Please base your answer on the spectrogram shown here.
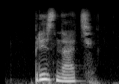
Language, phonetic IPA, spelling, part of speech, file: Russian, [prʲɪzˈnatʲ], признать, verb, Ru-признать.ogg
- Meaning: 1. to recognize (to acknowledge the existence or legality of something) 2. to acknowledge, to see, to admit, to own 3. to find, to consider, to declare, to pronounce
